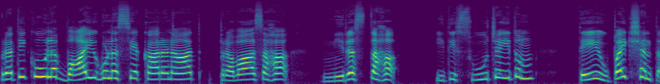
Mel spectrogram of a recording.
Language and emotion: Sanskrit, angry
